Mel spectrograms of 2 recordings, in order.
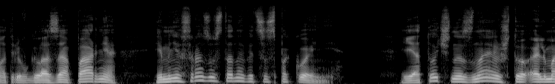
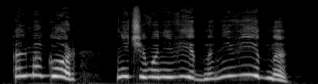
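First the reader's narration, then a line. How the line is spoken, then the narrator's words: Squeaky girlish shouts. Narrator (Russian): изредка выкрикиваю все тем же девичьим писклявым голосом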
